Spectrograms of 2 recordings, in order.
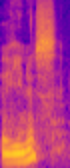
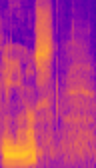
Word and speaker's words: Linus: Um, when I speak Swedish, it's Linus. When I speak Finnish, it's Lenos. When I speak English, it's Linus.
